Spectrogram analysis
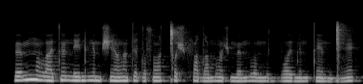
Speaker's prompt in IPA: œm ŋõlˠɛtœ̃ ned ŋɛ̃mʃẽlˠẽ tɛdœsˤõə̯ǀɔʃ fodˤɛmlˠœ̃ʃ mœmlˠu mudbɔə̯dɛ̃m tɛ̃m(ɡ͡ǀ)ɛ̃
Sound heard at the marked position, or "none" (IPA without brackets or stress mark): ɡ͡ǀ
